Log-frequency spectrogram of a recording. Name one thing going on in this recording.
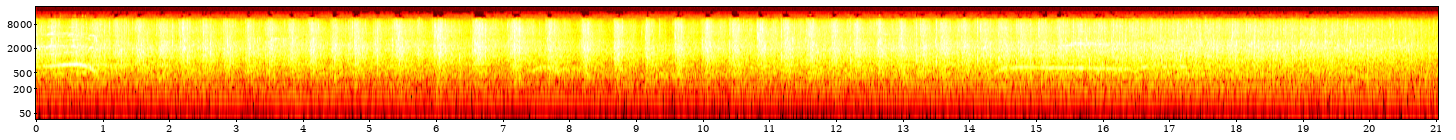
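A large crowd claps in a steady rhythm.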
